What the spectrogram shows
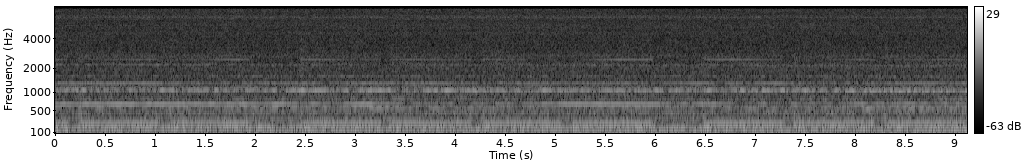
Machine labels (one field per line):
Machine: slide rail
